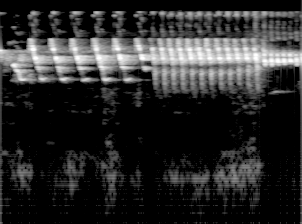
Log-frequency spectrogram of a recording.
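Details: Lure song of a male canary, aimed at prompting silent or young canaries to sing: sharp down-slurred notes repeated about five times a second, then a dense, rapid high trill that ends in a steady whistle.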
